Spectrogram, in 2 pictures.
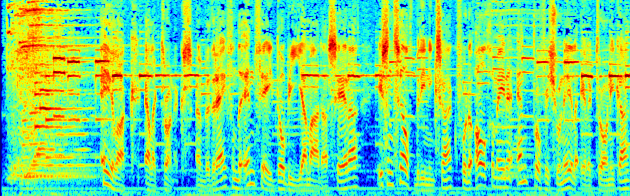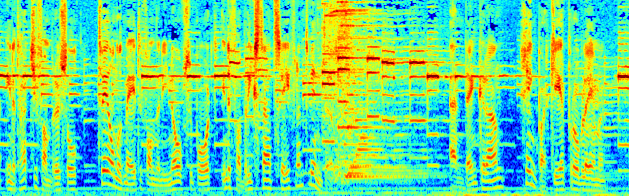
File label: commercial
